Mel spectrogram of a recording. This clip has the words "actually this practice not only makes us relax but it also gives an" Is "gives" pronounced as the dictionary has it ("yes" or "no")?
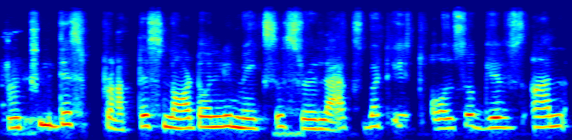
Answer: yes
